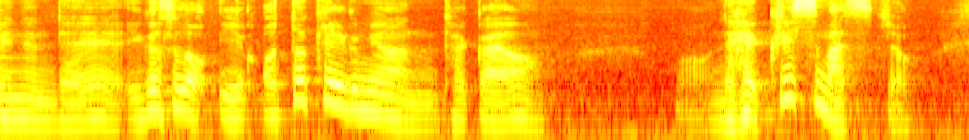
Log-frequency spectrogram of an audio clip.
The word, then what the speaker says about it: Xmas: 이것은 어떻게 읽으면 될까요네 크리스마스죠 크라이스트가 크라이스트 헬라어가 이제 크리스토스인데요이 크리스터스의 첫 번째 헬라어 알파벳이 카이인데 영어로 x와 모양이 같고 발음을 크로 하는 것이죠 그래서 x 마스는 크리스토스 마스 크리스마스 야고어입니다 그러면 엑스 마스로 읽으면 안 될까요 웨스터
